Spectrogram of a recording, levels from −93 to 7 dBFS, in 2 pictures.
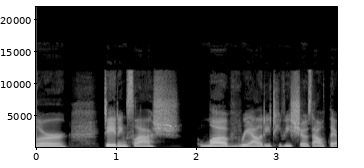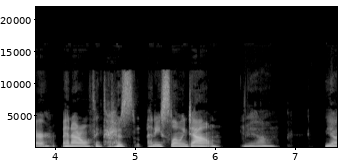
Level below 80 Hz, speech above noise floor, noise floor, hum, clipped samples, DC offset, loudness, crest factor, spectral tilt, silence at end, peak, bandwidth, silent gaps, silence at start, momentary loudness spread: -64 dBFS; 47 dB; -71 dBFS; none; under 0.1%; under 0.1%; -24 LUFS; 22 dB; -4.5 dB/octave; 0 s; -4 dBFS; 12.5 kHz; 6.10-6.31 s, 6.84-6.88 s; 0 s; 15 LU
